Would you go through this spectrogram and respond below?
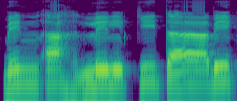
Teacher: من اہل الکتاب، حمزہ کو ہا کے ساتھ ملانا ہے، یہ چشمے والی گول ہا ہے، صرف منہ سے ہوا نکالنے کی طرح اس کو پڑھیں گے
